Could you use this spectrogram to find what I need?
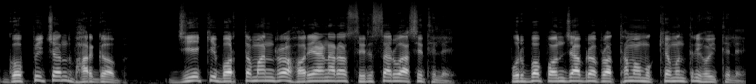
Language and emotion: Odia, neutral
